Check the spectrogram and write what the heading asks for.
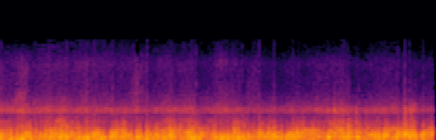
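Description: Steady rush of wind on the microphone mixed with waves breaking on the shore.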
